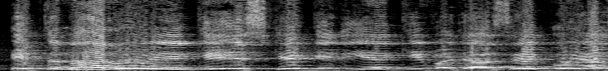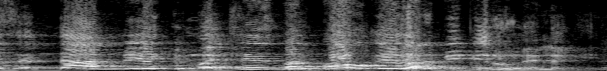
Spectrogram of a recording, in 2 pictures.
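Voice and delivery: wailing lament preaching. Acted. Preacher lamenting the weeping child to the gathering, keening. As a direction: cry the story out to the mourners.

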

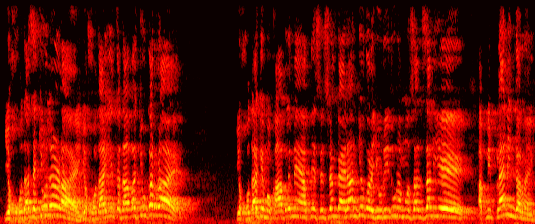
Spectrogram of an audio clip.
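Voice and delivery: impassioned preacher challenging his audience; fervent preaching. Real, not acted. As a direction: demand an answer from the crowd. Preacher at full pitch.

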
